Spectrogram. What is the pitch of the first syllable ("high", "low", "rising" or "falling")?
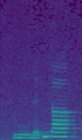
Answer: low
